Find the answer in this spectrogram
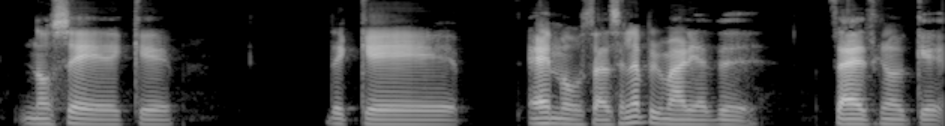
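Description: Nothing much stirs in the quiet background. A man speaks fairly slowly. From Mexico, Torreón. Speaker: podcast host. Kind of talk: casual monologue. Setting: bedroom home recording on camera. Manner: animated.

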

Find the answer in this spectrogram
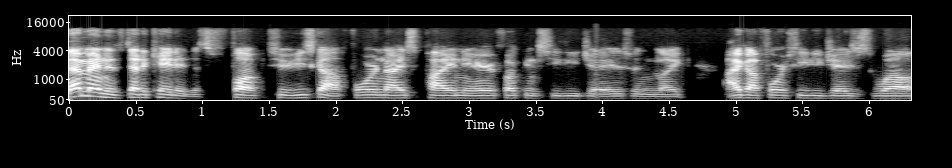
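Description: This man talks in an ordinary speaking voice at medium pitch and a moderate pace, with ordinary pitch variation and big swings in loudness. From US Midwest, Wisconsin (partly Las Vegas). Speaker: DJ and music producer. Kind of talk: casual chat.

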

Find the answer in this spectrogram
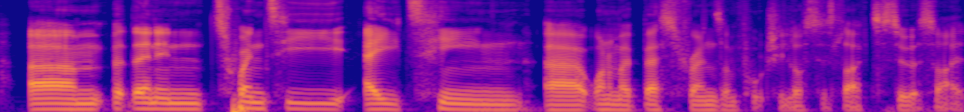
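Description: On a very clean, dry, close recording with no echo and a silent background, a man with an unremarkable speaking voice talks fairly low and fairly quick. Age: 30s. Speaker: men's coach. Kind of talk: casual chat.

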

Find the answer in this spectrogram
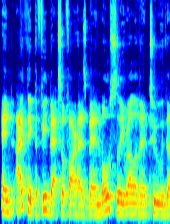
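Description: With an ordinary speaking voice at medium pitch, a man talks at a fairly quick pace. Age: 30s. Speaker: friend of the hosts, guest. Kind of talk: casual chat.

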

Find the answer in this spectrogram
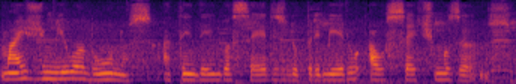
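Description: A woman's fairly low voice moves at a fairly slow pace against noticeable background noise. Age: 30s. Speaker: schoolteacher. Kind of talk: scripted presentation.

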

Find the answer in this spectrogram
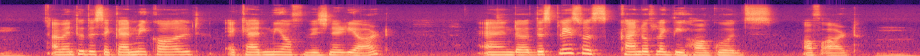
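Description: The voice has a dark, mellow tone, lively intonation and a moderate pace, broken by long, frequent pauses. The recording is very clean, with a silent background. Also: woman, medium pitch for a woman. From Tanzania. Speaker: painter. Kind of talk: casual chat.

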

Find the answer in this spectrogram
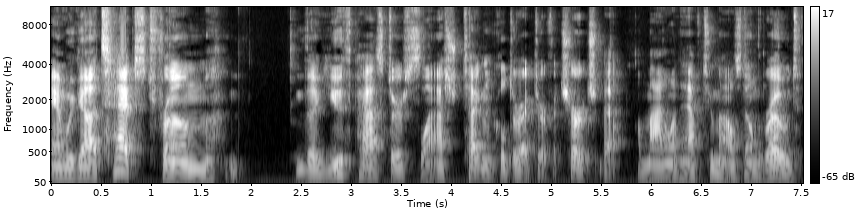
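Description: On a very clean recording with a silent background, a man with a Tennessee accent speaks at a moderate pace in a fairly low pitch, with a bright, sharp tone and ordinary pitch variation. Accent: Tennessee Southern US. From US South (Knoxville, Tennessee). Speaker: college student. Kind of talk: testimony.

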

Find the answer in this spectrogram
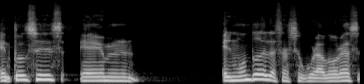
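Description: With a Mexican accent, a man talks at a fairly slow pace in a dark, mellow tone with lively intonation, recorded with a dry, close sound with no echo over a quiet background. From Mexico. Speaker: startup founder. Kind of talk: interview.

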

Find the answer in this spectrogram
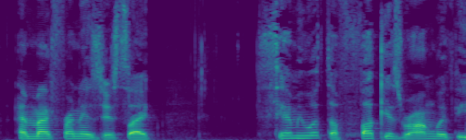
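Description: On a very clean recording with a silent background, a woman speaks loud in an animated tone, her pitch very deep and low with ordinary variation. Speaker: podcast host, college student. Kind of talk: casual personal storytelling monologue.

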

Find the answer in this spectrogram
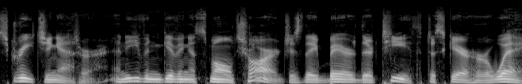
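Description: Ordinary pitch variation shapes the delivery. It is a natural reading voice.

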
